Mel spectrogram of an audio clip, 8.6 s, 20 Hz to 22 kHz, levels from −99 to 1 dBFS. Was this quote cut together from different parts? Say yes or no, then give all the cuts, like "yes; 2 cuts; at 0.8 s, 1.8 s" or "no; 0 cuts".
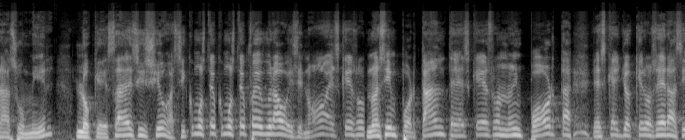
yes; 2 cuts; at 2.7 s, 4.5 s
